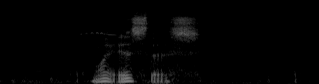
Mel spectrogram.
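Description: A young man speaks briefly with animation into a close microphone.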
